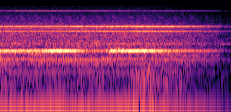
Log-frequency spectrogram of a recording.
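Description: Faint steady hiss and electrical hum with a few thin, high, steady whining tones, fading out near the end.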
